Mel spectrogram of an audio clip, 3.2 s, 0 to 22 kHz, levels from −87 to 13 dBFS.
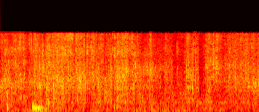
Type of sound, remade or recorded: remade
